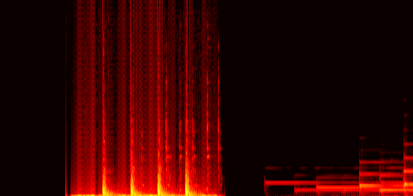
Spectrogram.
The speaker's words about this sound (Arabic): من طرق الباب؟ صديقي طرق الباب.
